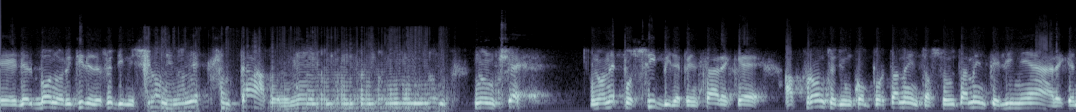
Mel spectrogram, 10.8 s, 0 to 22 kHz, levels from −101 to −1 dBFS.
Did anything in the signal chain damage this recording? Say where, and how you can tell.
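Yes: a call bitrate drop in the codec from 1.36 to 4.67 s. Audio turns rough and muffled, band-limited to 8 kHz, which fits the encoder falling to about 6 kbps.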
